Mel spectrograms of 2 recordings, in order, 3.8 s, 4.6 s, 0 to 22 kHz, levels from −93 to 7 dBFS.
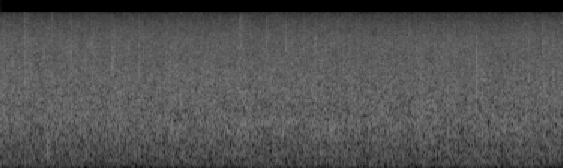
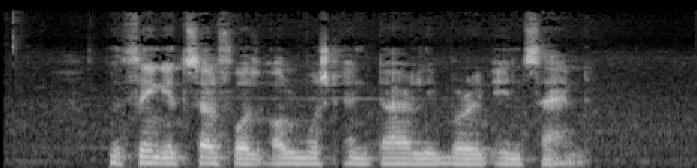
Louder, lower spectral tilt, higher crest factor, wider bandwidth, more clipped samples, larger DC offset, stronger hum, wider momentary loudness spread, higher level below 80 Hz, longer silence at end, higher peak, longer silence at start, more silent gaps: second, -34 LUFS vs -17 LUFS; second, 1.5 dB/octave vs -3.5 dB/octave; about the same, 22 dB vs 20 dB; about the same, 16 kHz vs 16.5 kHz; neither; neither; neither; second, 1 LU vs 10 LU; second, -74 dBFS vs -54 dBFS; second, 0 s vs 0.75 s; second, -14 dBFS vs 0 dBFS; second, 0 s vs 0.75 s; neither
